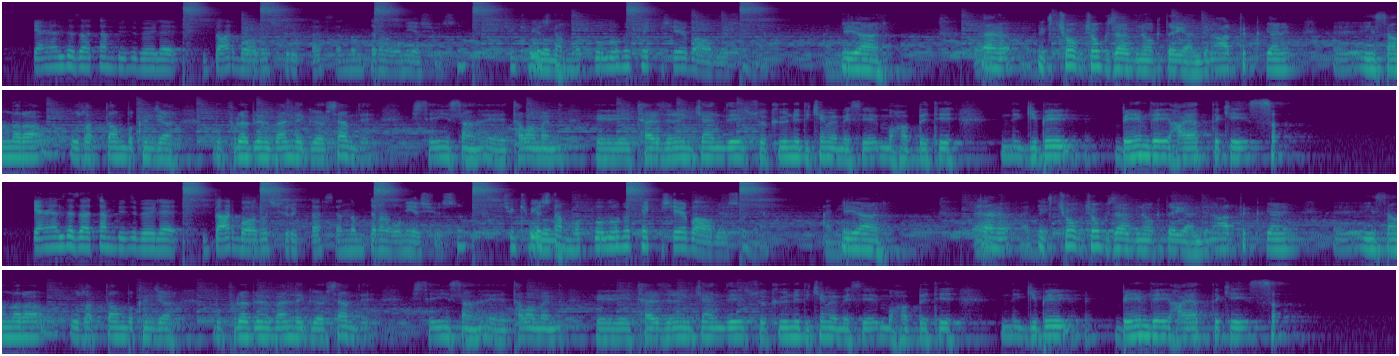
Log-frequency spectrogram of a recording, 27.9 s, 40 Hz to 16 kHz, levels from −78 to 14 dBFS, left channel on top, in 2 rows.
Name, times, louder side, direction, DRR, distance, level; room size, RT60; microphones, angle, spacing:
voice 1, 0.3-1.8 2.1-7.7 8.2-8.5 9.7-9.9 10.2-10.5 18.5-18.7 24.8-24.9, right 4 dB, 45° right, 14 dB, 0.6 m, -35 dB
sound 1, 1.8-2.1 2.6-3.0 3.7-4.0 4.7-5.1 6.2-6.5 7.4-7.7, right 5 dB, 25° right, 1.8 m, -35 dB
sound 2, 2.4-8.7 9.0-18.3 18.6-21.6, left 3 dB, 40° left, 2.3 m, -44 dB
voice 2, 5.3-5.6 8.4-8.9 9.4-10.1 10.4-24.7 25.1-26.7, left 1 dB, 20° left, 8 dB, 1.0 m, -32 dB
22.0 x 20.0 x 6.4 m, 0.96 s
head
